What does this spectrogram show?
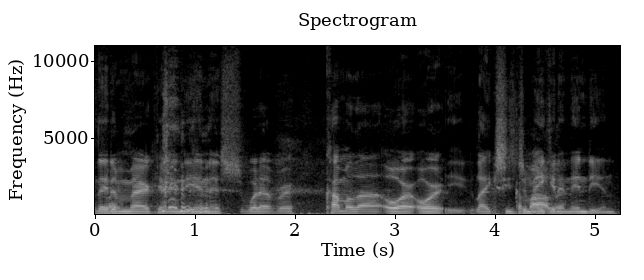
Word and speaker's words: Kamala: her name wrong is is it camilla or it's kamala it's supposed to be kamala harris okay commonly supposed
